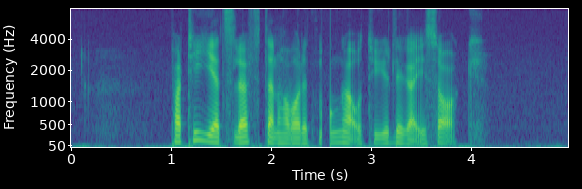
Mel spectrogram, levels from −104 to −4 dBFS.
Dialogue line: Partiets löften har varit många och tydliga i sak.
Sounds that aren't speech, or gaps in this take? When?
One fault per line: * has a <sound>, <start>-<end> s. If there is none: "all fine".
* has a dropout, 2.5-2.6 s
